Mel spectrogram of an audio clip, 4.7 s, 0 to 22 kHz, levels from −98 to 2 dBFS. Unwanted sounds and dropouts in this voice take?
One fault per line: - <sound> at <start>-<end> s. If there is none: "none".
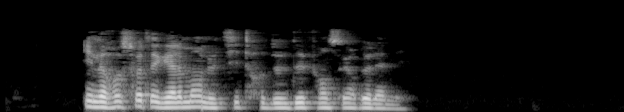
none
